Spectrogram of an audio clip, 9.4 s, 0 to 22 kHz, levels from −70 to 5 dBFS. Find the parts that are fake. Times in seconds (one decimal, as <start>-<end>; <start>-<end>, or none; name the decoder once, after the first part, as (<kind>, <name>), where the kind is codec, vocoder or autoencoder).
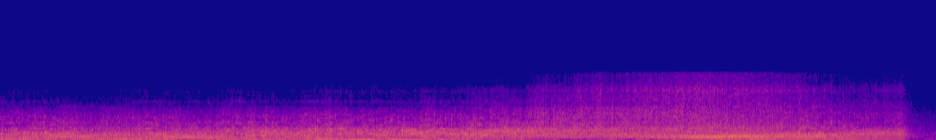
0.0-0.6 (codec, HILCodec); 1.3-5.3; 7.8-8.4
